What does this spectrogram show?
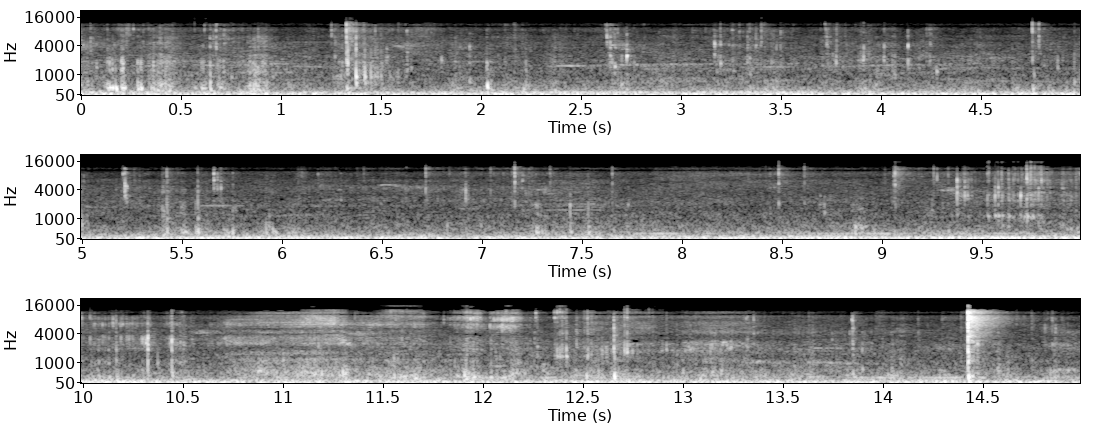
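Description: Close-up chewing and crunching of crispy fried chicken drumsticks, with scattered small crackles and one sharper click near the end.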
